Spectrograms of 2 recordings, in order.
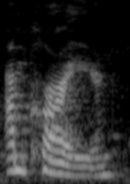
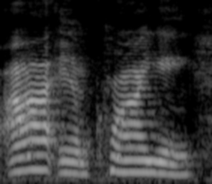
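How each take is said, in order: First: Said in the usual way. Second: "I am crying" drawn out slowly, word by word; emphatic repeat. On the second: Real, not acted. Vlogger owning up to viewers, "I am crying" said slowly and emphatically.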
